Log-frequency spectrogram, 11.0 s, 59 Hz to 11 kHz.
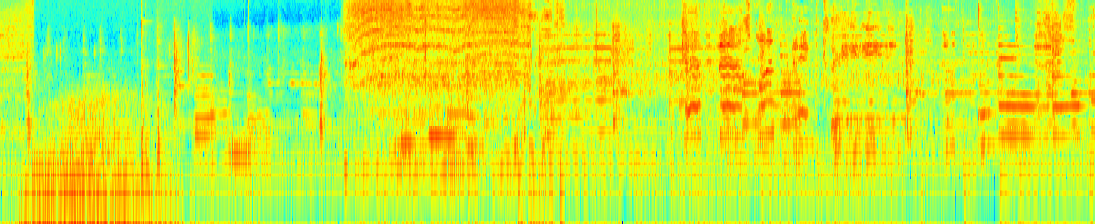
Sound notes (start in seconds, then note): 3.4 coffee blending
